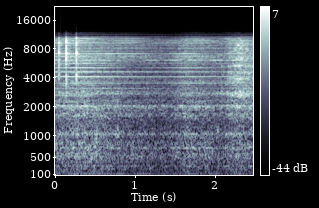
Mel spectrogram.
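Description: Steady background hiss with a faint hum, the noise floor of a desk microphone in a small room, and a couple of faint clicks near the start.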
